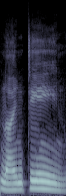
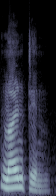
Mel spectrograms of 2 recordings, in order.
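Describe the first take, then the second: First: The stress is on the second syllable. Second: The stress is on the first syllable. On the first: The speaker calls it right. "it is nineteen" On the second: The speaker calls it wrong. "by mistake we pronounce that nineteen. It is not nineteen"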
